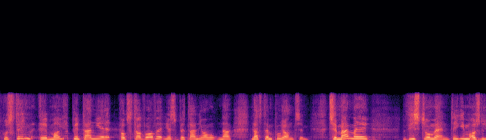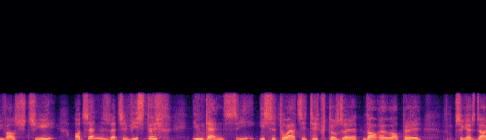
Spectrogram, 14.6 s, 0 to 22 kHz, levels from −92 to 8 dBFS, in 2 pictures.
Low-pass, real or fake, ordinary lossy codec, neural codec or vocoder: 7.2 kHz; fake; none; codec, 16 kHz in and 24 kHz out, 0.8 kbps, FocalCodec, streaming, 65536 codes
